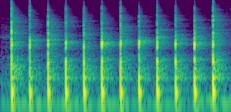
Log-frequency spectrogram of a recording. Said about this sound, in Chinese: 这个鼓掌声听起来是不是很奇怪？应该是非常奇怪的，但是我等下来看看怎么调好了。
